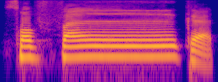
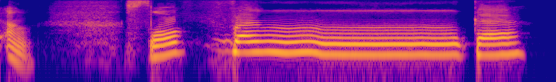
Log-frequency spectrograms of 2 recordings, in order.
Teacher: eh Masyaallah ada fatahtain berjumpa dengan Kaf ini ikhfa ikhfa Hakiki ikhfa hakikinya kuat dengungannya karena hurufnya Kaf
